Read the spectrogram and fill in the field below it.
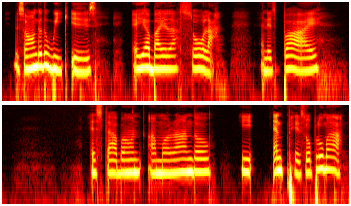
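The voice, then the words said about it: American accent on Spanish words. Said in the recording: “I have such like an American accent when I'm speaking Spanish”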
